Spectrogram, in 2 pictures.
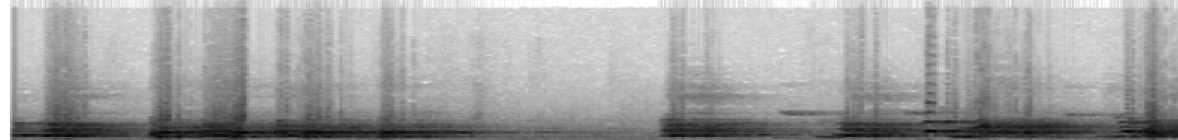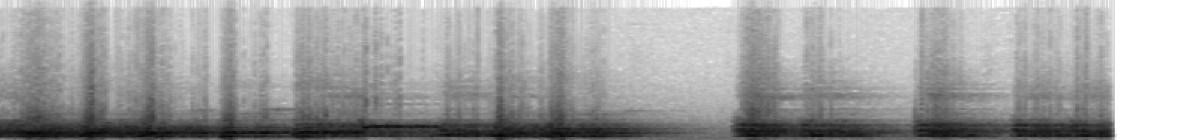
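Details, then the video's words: Many dogs bark together in a loud, overlapping chorus of sharp, repeated barks and yips, in bursts with brief pauses, and the recording cuts off at the end. "The Barking Lot"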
